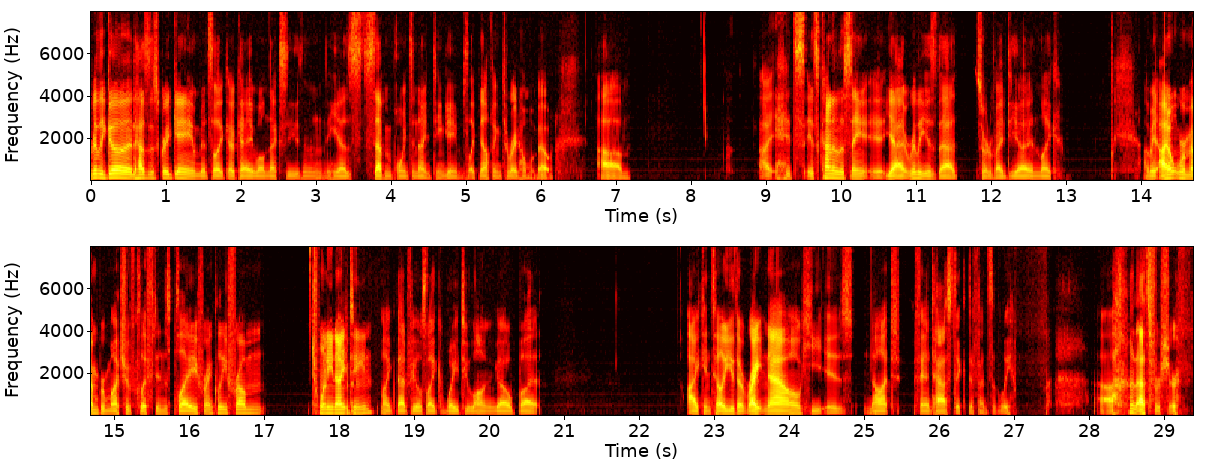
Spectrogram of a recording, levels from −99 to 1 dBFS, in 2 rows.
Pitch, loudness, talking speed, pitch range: 120 Hz, -27 LUFS, 165 wpm, 105-140 Hz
